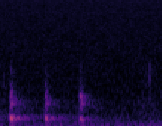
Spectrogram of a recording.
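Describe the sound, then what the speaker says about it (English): Three evenly spaced, muffled knocks on a door during a puppet-theater storytime, quiet and close, followed by a fainter fourth tap. "pretty soon there was another knock on the door"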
